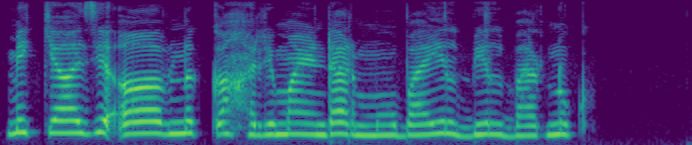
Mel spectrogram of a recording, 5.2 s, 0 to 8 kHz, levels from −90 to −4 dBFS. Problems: constant background noise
